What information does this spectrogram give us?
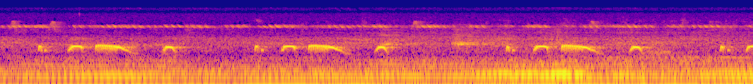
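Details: Wild turtle dove near a trap, cooing in short repeated phrases of soft, low, hollow notes with brief pauses between groups, over a steady high insect-like drone and a low rumbling background.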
